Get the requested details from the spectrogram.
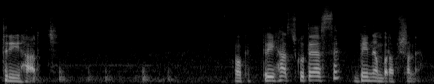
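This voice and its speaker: A young man from Bangladesh with a Bangladeshi Bengali accent, teaching physics exam questions briskly and mixing English terms into his speech. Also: high-pitched, fairly even intonation, slight background noise. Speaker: physics tutor. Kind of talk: exam-prep lesson.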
